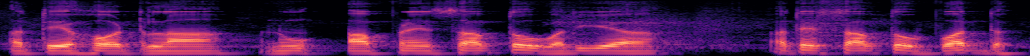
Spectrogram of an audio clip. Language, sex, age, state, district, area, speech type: Punjabi, male, 45-60, Punjab, Firozpur, rural, read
